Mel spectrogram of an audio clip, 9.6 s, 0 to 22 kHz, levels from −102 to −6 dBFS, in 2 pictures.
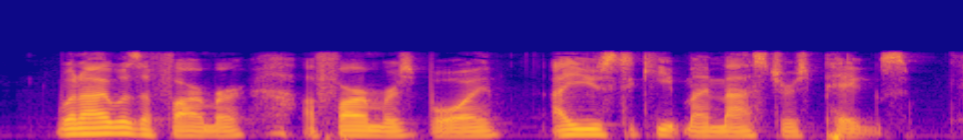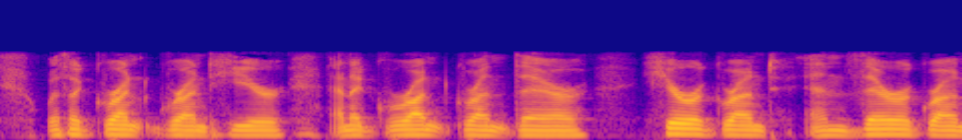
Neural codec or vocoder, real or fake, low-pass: none; real; 5.4 kHz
